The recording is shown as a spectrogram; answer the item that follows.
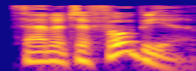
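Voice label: "thanatophobia", English, British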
